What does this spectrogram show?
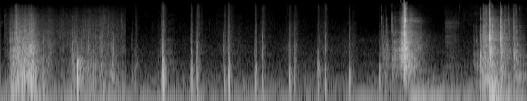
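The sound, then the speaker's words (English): A door being opened, with a rustling burst, a quick run of sharp clicks and knocks, then two louder whooshing bursts near the end. “And was this door locked?”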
